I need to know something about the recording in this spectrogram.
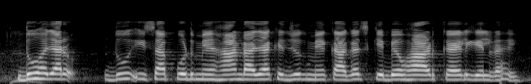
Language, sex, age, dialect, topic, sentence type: Magahi, female, 31-35, Western, agriculture, statement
